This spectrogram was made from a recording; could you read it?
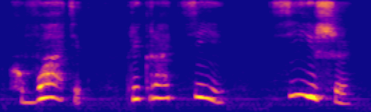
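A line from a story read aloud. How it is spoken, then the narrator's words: Frightened group whispering. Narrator (Russian): испуганно зашептали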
